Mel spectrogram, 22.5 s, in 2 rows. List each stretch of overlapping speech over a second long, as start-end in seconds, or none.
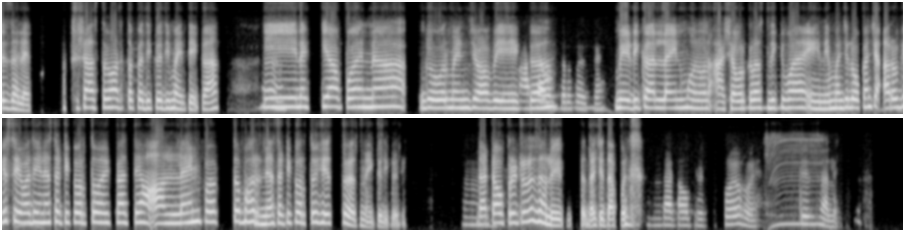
none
